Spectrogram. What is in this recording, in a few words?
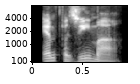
"emphysema", American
